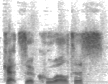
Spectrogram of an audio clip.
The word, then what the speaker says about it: Quetzalcoatlus: Shelly, I can never pronounce this, but my son says it's Quetzalcoatlus, does a circle around the town to make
